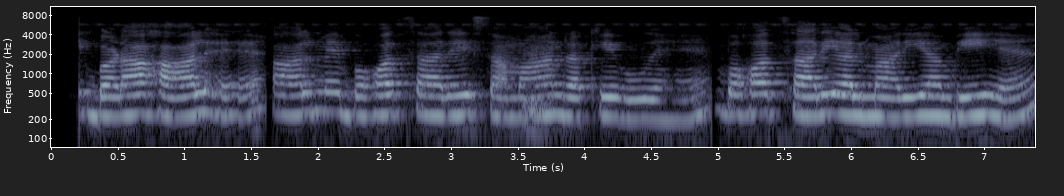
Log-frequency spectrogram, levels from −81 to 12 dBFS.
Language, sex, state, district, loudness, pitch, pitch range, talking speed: Hindi, female, West Bengal, Jalpaiguri, -28 LUFS, 225 Hz, 220-235 Hz, 260 wpm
